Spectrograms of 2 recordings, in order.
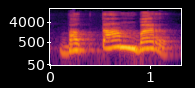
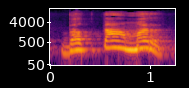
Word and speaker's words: भक्तामर: यह बात समझ लें आज भी कई लोग भक्तामर शब्द शुद्ध रूप से उच्चारण नहीं करते पहला अक्षर गलत बोलते हैं कई लोगों के मुंह से सुना है भक्तांबर भक्तांबर नहीं बल्कि सही शब्द है भक्तामर जिस का संधि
